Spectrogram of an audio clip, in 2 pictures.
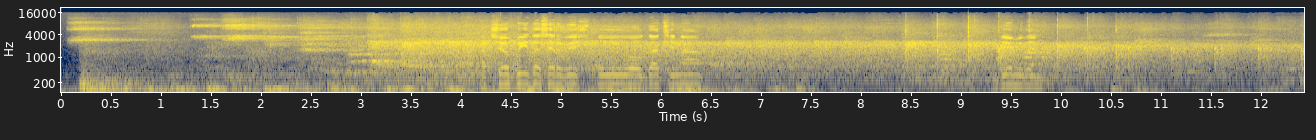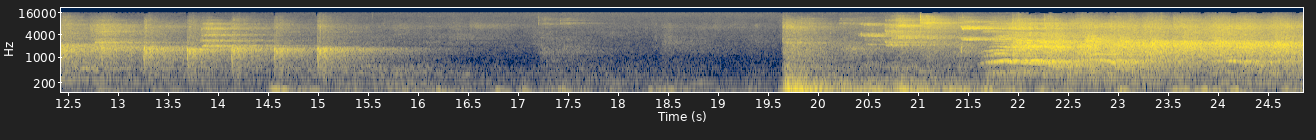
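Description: A table tennis ball clicks rapidly back and forth off paddles and the table.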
